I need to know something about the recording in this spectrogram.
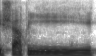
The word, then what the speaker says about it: Shopee: So for those that aren't following the Shopee Cup, and that's how we have to pronounce it, you have to say all of the E's properly.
